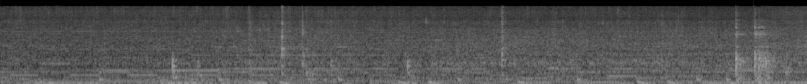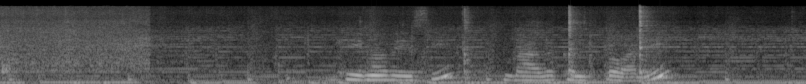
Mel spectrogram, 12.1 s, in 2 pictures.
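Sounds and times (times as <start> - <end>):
meat sizzling in oil: 0.0 - 7.6.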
